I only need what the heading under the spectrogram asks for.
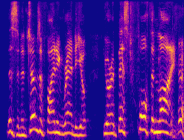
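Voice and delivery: loud, high calling out. A character rolling out of the dragon's path shouts at it. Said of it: "He shouts out at the dragon".

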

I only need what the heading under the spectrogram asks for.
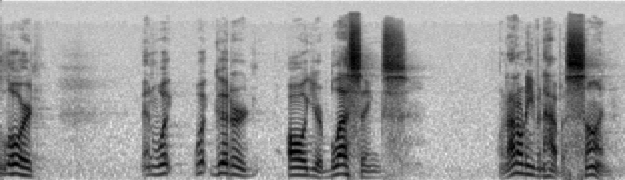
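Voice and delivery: dejected, disheartened, disappointed, let-down tone. Acting out Abram's reply to God's promise: Abram's disappointed voice. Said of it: "you can almost feel it in his voice".

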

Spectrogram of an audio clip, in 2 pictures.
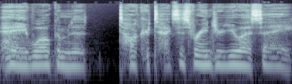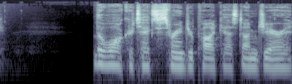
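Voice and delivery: hushed voice. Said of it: "We don't actually have to whisper".

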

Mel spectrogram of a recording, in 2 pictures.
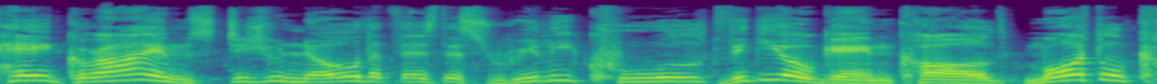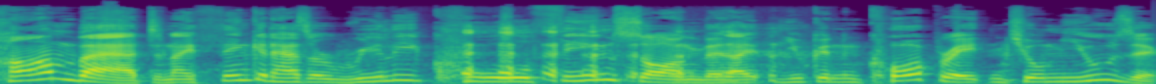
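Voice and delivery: put-on very high, shrill, loud German accent. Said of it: "your impression of [name]'s voice is, like, super German".

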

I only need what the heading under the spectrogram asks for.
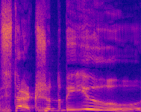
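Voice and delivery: croaky, raspy, high alien voice, "you" drawn out. Retelling a character's father's dying words, sounding like the Star Wars fly guy. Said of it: "I think I just sounded like the guy from Star Wars Episode 1".

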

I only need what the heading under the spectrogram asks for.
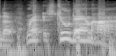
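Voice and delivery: rough, raspy voice pitched very high. Quoting a mayoral candidate's slogan: James McMillan impression.

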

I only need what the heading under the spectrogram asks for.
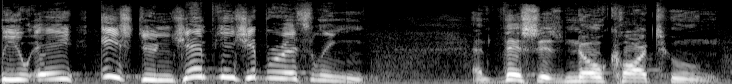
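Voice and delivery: goofy cartoon moose voice with swooping pitch. Introducing a wrestling championship, in a Bullwinkle cartoon voice. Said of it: "he did sound pretty good as like a cartoon voice".

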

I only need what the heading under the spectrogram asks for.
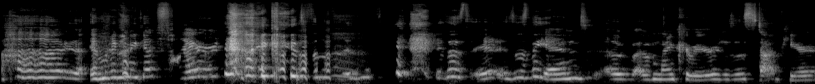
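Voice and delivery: put-on nervous laughing. Retelling laughing alongside a woman in the fridge, fearing being fired: retelling nervous laughter. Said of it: "all also nervously laughing".

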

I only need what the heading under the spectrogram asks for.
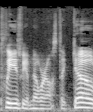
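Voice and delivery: acted, put-on pleading, begging voice. Recounting a scene where a man begs another man, imitating someone begging. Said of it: "starts like begging him".

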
